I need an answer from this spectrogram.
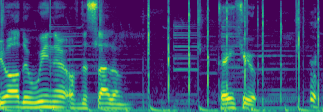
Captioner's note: clapping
